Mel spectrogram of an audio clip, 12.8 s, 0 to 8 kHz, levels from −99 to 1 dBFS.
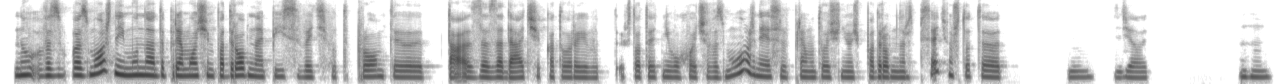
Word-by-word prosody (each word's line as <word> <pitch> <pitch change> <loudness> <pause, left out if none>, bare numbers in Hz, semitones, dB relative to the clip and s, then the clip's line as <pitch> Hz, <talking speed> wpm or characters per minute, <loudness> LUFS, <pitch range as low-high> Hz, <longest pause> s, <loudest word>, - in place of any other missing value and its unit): Ну, 225 +1 +4
воз 210 0 +1
возможно, 255 +8 +5
ему 225 -1 +6
надо 225 -1 +5
прямо 210 -2 +3
очень 205 0 +2
подробно 205 0 +4
описывать 180 -1 -4
вот 170 -1 -12
промпты, 175 -2 -1 0.2
да, - - +4
за 170 +1 -1
задачи, 160 0 +1
которые 165 -1 -3
вот 160 0 -9 0.2
что 175 - -4
ты 170 - -4
от 170 - -10
него 170 -1 -4
хочешь. 165 +2 -3
Возможно, 200 - 0
если 180 -1 -2
вот 165 - -13
прям 170 0 -3
это 165 +1 -5
очень-очень 165 -1 -4
подробно 170 -1 0
расписать, 175 - -4
он 220 - -2
что-то, 180 -3 -3 0.7
м, 170 +1 -9 0.2
сделает. 160 -1 -7 0.9
Мгм. 175 -1 -6
175 Hz, 160 wpm, -35 LUFS, 165-205 Hz, 0.9 s, ему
